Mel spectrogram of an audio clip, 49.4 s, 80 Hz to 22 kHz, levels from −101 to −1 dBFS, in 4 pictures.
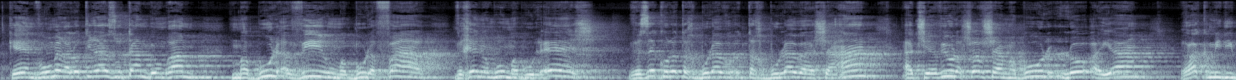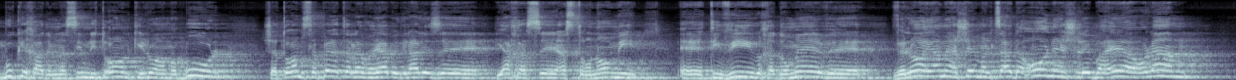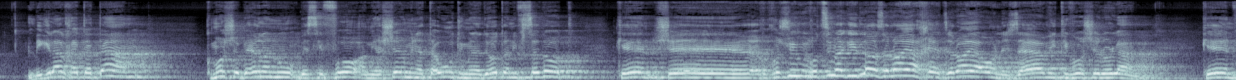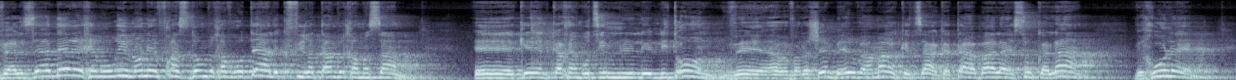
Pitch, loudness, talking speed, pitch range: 230 Hz, -16 LUFS, 135 wpm, 205-255 Hz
